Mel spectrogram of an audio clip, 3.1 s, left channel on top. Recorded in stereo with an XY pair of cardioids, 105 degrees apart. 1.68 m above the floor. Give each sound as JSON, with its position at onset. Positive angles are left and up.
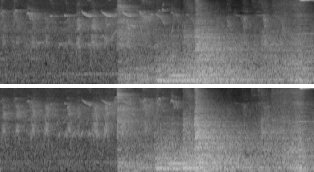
{"t": 1.2, "sound": "a sliding door", "azimuth_deg": -60, "distance_m": 0.8}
